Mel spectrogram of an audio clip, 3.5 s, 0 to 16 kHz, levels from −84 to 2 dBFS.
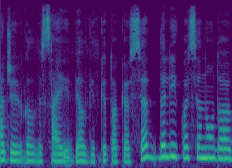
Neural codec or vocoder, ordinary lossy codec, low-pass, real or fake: vocoder, 44.1 kHz, 128 mel bands every 256 samples, BigVGAN v2; MP3, 64 kbps; 14.4 kHz; fake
